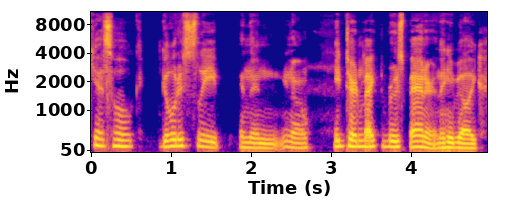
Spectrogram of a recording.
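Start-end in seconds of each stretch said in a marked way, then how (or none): 0.0-1.6 higher-pitched woman's voice, pitch lifted. Retelling a Hulk movie scene, acting out Betty Ross calming Hulk: imitating Betty Ross. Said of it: "And then she'd be all like".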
